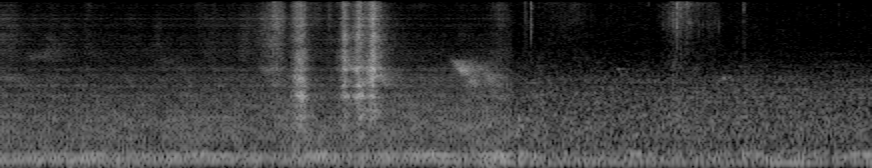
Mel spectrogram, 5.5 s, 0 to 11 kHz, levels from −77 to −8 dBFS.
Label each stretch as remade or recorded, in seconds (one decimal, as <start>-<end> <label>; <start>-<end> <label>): 0.0-3.2 remade; 3.2-5.5 recorded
